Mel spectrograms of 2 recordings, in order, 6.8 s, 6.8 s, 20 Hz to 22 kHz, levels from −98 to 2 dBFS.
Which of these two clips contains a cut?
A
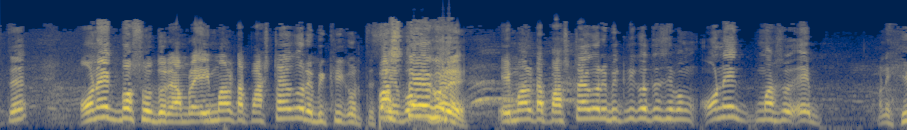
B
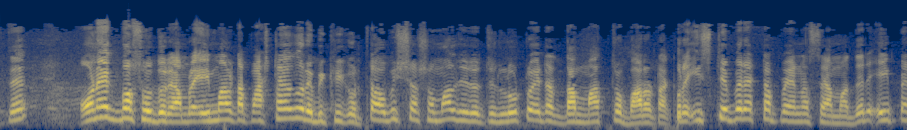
B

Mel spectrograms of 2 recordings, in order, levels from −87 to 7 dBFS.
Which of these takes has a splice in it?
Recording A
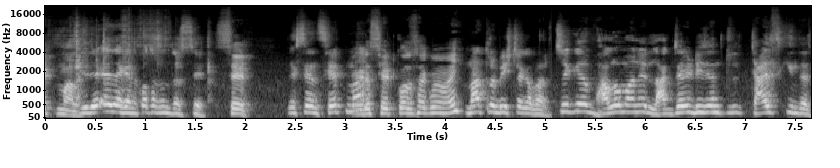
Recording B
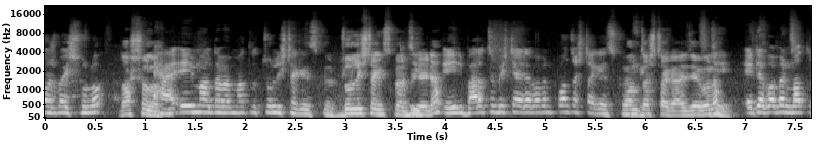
A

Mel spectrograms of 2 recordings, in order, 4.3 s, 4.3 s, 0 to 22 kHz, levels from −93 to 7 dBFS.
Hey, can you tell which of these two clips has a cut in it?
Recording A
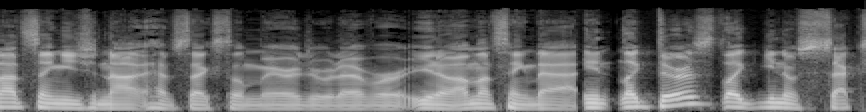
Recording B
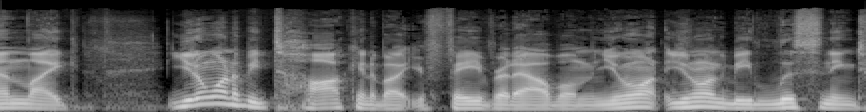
A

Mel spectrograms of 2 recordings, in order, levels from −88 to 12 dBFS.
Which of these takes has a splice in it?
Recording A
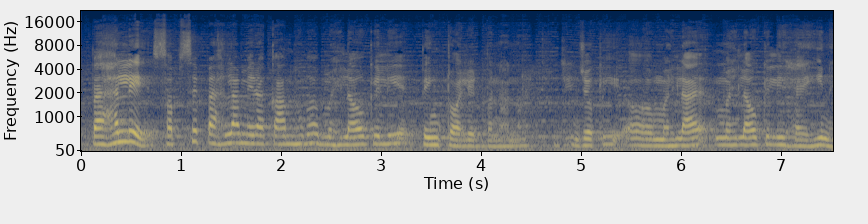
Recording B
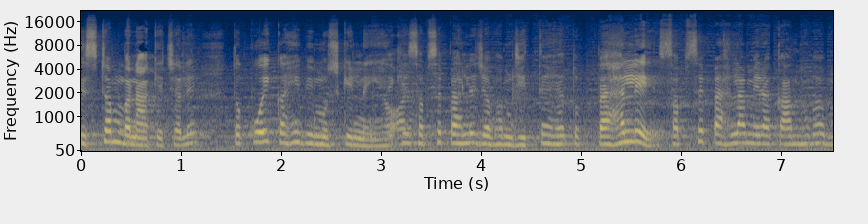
B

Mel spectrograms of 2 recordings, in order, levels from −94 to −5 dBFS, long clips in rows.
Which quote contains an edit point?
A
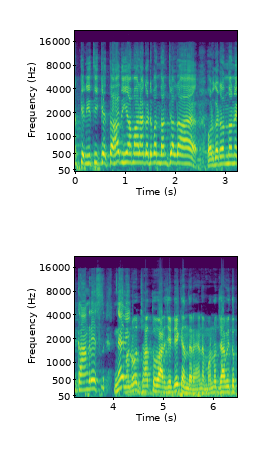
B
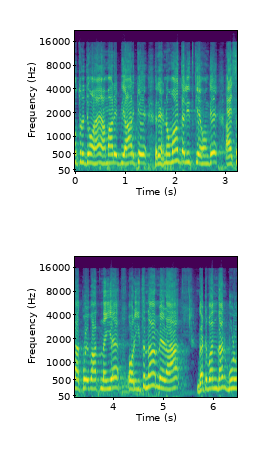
A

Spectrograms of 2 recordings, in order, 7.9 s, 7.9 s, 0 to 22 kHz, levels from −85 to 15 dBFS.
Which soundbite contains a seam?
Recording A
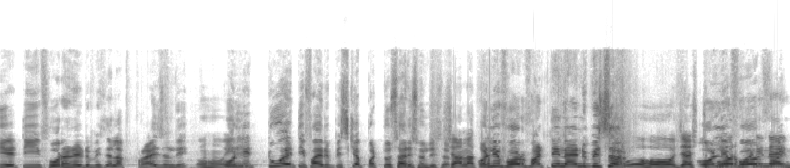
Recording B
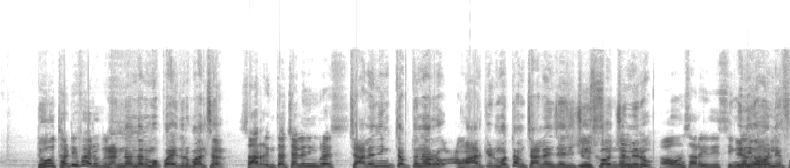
A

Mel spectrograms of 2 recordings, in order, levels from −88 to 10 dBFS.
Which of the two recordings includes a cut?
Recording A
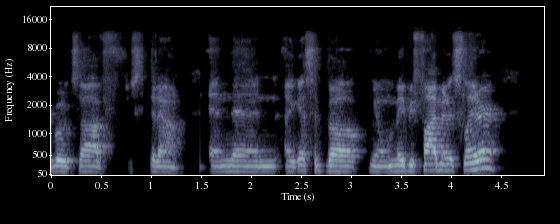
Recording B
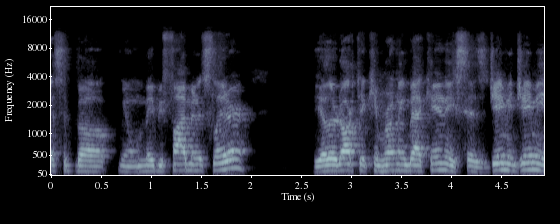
A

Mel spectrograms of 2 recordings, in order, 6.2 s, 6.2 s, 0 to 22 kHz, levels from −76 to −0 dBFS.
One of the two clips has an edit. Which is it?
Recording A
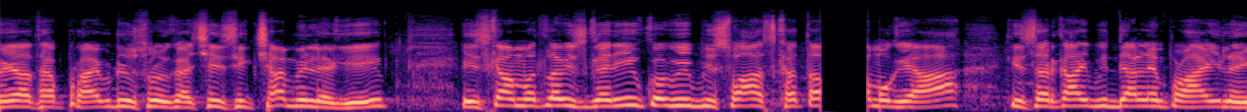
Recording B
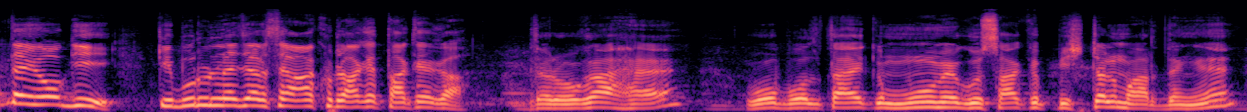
B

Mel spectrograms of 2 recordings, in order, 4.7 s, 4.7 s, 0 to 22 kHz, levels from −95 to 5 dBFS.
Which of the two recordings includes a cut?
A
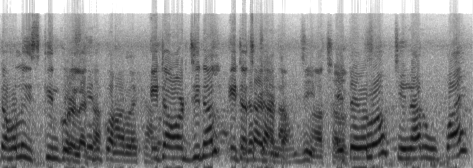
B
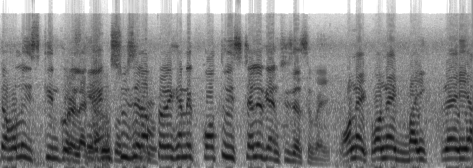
B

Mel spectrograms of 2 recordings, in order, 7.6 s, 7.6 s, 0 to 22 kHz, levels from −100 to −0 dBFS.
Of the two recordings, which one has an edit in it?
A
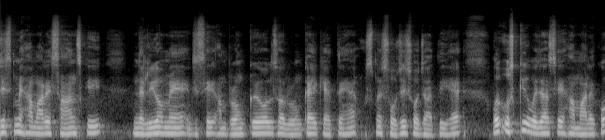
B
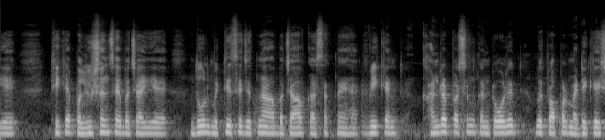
B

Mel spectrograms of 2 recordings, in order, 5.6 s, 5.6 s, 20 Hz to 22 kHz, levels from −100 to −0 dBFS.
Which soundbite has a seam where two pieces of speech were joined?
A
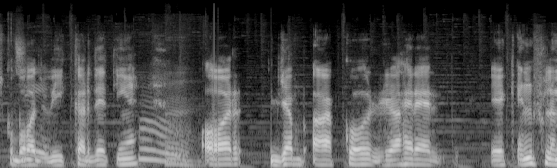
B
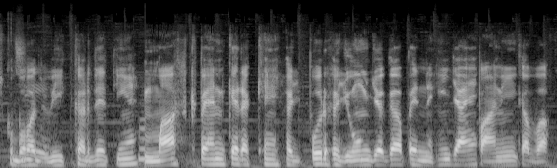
B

